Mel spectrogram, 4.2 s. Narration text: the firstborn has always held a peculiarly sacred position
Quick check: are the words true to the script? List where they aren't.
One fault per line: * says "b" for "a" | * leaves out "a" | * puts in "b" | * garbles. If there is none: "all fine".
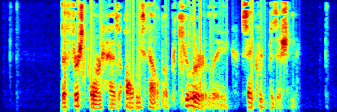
all fine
